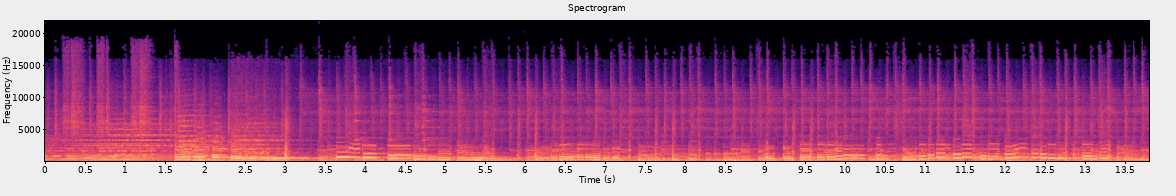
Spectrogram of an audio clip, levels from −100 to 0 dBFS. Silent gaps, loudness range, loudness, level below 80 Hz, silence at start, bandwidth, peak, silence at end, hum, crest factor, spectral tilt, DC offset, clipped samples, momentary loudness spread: none; 4 LU; -18 LUFS; -40 dBFS; 0 s; 19 kHz; -2 dBFS; 0 s; none; 16 dB; -4.5 dB/octave; under 0.1%; under 0.1%; 7 LU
